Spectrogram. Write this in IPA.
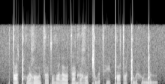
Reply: tˤ o l ǃʰ o ə̯ ʁ oː l t ʌː t̪ u ðˤ a l ʌː t̪ a ɡ ɯ ə̯ ʁ o ǀ u ə̯ t̪ʰ eː ǃ o tˤ ʌː ǃ u ə̯ h oː ŋ͡ǃ ɯː

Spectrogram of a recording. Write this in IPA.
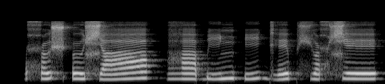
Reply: ħ ɵ˨˥ ʃ ʔ ɵ˧ ɕ a˨˥ | ɦ a˧ ɓ i˨˥ ɲ ʔ i˨˥ ɡʱ e˨˥ p ç ɵ˧ ħ ɕ e˥

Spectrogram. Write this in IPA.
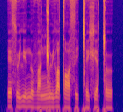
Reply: e˧ s ʉ˨˩˦ lʲ ɨ˨˩˦ n ɵ˩ v a˩ ŋ͡ǁ ʉ˨˩˦ lʲ ɐ˧ tˤ a˨˩˦ s i˩ ǀ e˩ xʲ a˨˩˦ ǀ ɵ˩

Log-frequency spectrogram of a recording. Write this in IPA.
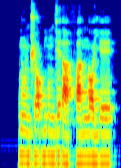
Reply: ɾ ũ˧ d͡ʒ ɔ˦ b ũ˧ ɡ e˧ ɾ a˨ f a˨˦ n ɔ˧ j e˧

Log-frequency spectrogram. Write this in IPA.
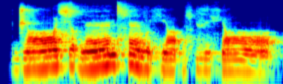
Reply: d͡ʒ ɑ̃ː ɕ ʌ ɡ ɛ̃ː d ɬ ɛ̃ v ə ç j ɑ̃ ʔ ə̤ ɬ vʲ ʊ ç ɑ̃ː

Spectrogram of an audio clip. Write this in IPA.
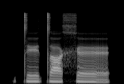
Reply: t e t a x ɛ

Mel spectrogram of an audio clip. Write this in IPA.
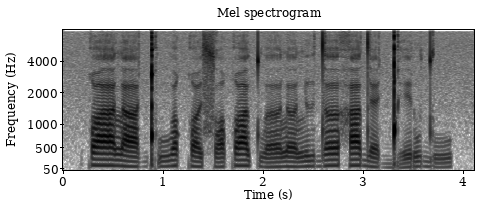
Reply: qʷ aː˧ l a˩ ǃʼ uː˩˧ qʷ ɨ˩ s ɔ˩˧ qʷ a˥ tʷ ɐː˩˧ l ɐ˧ l ɨ˧ d ɐː˥ h a˥ d ɛ˩ ɡ͡ǃ e˩˧ ɾ u˥ d u˩˧

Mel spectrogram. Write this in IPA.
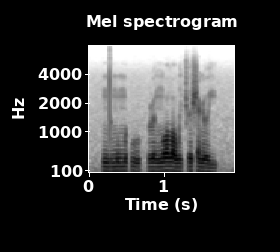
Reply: n d ɘ m u m ɘ p u | ɭ ø ŋ o lˠ ø w i t͡ʃ ɾ ɘ ʃ a ɳ ø j

